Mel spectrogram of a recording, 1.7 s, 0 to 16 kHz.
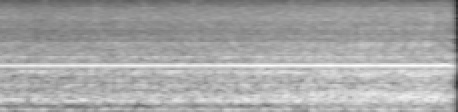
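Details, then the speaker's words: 5 kW stationary diesel heater, adjustable 1.6–5.5, running at full power, louder and hotter than owner's 2 kW unit in a Jumpy: steady even burner-and-fan roar, constant high fan note, no surging; healthy. "Donc c'est sûr, comparé à mon aux 2 kW que j'ai dans le jumpy euh là, on sent que ça ça chauffe dur, ça turbine"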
